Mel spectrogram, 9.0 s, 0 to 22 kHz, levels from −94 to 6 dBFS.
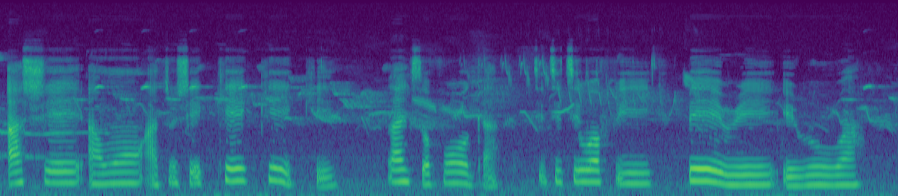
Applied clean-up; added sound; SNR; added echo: none; Bird vocalization, bird call, bird song; 15 dB; none.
